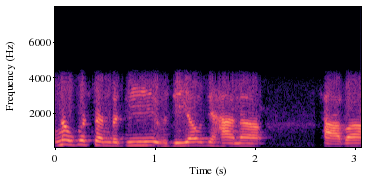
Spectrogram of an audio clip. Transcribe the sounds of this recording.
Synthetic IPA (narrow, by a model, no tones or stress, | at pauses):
nɐwbɐsɐnbɐtibʱizijawdiɦanɐ | sʰabɐ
